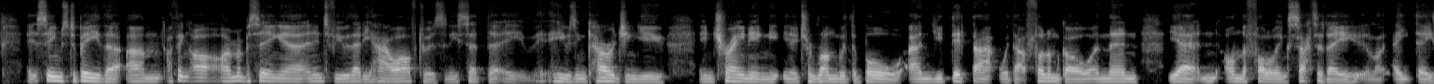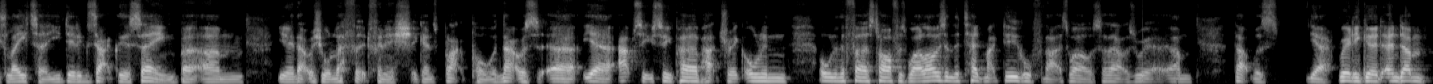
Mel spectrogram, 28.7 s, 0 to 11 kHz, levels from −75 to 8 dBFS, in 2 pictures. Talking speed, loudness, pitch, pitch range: 235 wpm, -20 LUFS, 125 Hz, 115-135 Hz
